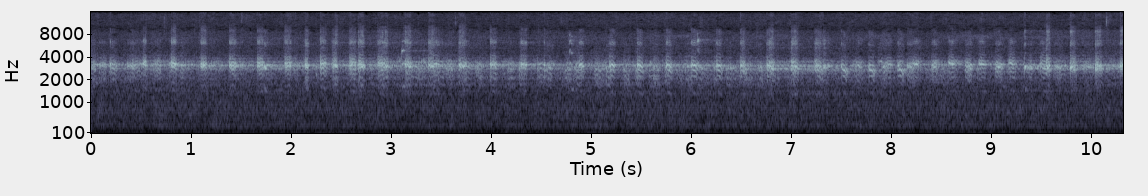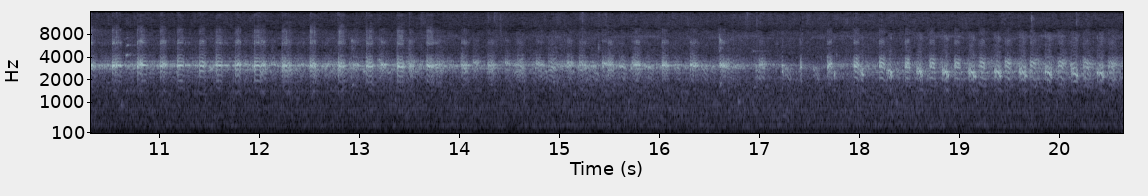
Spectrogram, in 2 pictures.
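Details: Frogs calling in the rain, a dense chorus of short, bright pulsed croaks repeating about four times a second, steady and overlapping, with a continuous high hiss beneath, slightly thinning near the end.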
